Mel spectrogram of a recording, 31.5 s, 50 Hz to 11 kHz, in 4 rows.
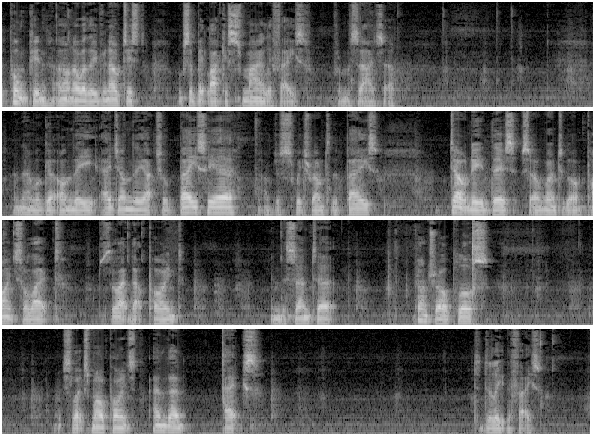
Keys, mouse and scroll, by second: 0.7 click, 4.4 middle click, 4.7-5.1 scroll, 5.1 scroll down 6, 5.8 middle click, 5.8 scroll down 2, 6.6 middle click, 6.6-9.7 scroll up 1, 10.7 scroll, 11.0 scroll down 5, 12.0-15.7 middle click, 15.7 click, 17.7 click, 20.3 click, 21.8 ctrl+KP_Add, 26.3 ctrl+x, 30.8 click.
